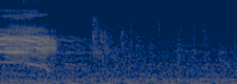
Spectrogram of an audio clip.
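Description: A voice shouting a short command, the subtitled order "Start opening the gate!", for about the first half second, then near silence.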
